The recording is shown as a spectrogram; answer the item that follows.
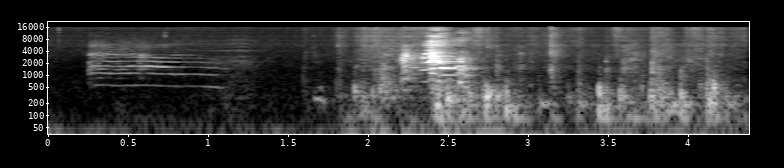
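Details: Fight between two male cats, one black and white and one white and ginger: a short, steady, nasal cry, a pause, then loud scuffling, thumps and rustling noise from the struggle.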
